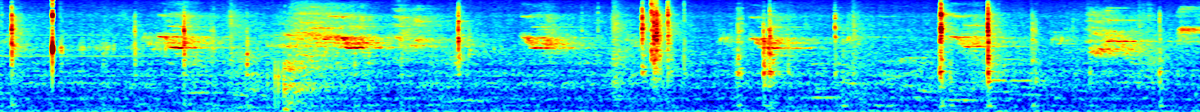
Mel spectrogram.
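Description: Screwdriver working screws out of a washing machine's plastic control-panel housing: scattered sharp clicks and short scrapes and creaks of plastic as the panel is handled.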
